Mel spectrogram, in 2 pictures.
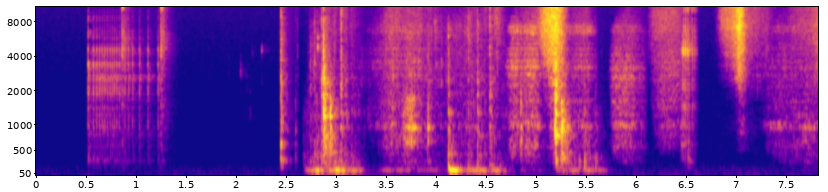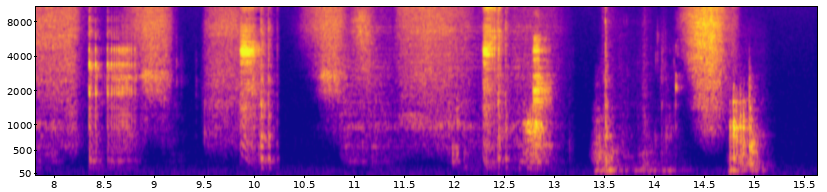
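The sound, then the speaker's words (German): Isolated pianist noises: irregular soft thumps, clicks and key-action knocks, some with a low resonant body, coming in uneven clusters with no voices and no clear notes. “Dann gibt es noch den Pianisten. Hören wir uns das mal alleine an, die Noises.”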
